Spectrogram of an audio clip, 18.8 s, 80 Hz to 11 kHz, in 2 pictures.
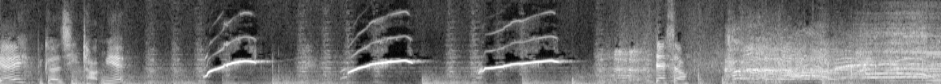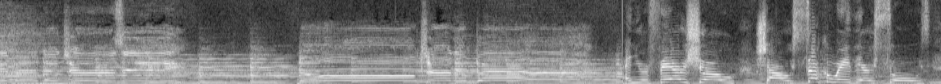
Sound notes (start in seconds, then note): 1.8 bird call; 7.7 applause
